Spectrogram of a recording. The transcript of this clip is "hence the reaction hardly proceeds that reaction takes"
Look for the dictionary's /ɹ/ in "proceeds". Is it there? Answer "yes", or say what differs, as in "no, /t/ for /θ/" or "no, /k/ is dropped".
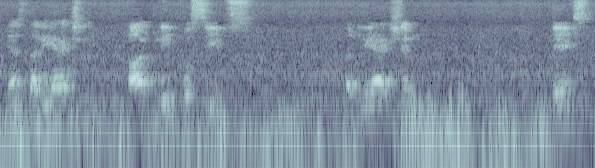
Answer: no, /ɹ/ is dropped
